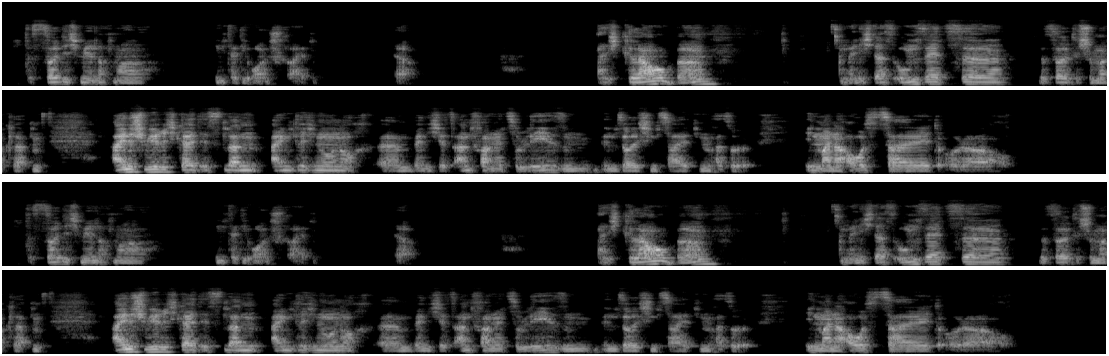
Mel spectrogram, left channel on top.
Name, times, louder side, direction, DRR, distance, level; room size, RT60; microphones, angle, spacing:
voice 1, 0.2-1.5 2.1-3.0 3.9-4.1 5.9-7.3 8.3-10.0 10.4-21.1, left 3 dB, 85° left, 1.6 m, -27 dB
6.5 x 2.8 x 2.4 m
head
